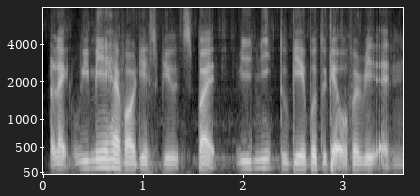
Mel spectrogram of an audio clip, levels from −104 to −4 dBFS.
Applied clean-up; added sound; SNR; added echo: neural separator model SepFormer DNS4.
